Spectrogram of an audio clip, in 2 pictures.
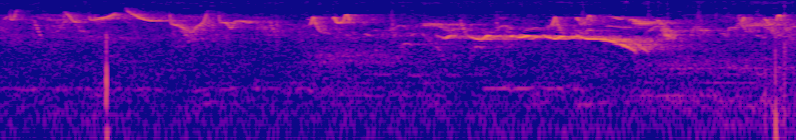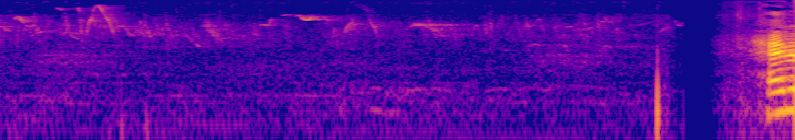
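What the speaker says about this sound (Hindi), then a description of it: "आज की सुबह में आपको चिड़ियों की चहचहाट सुनाई दे रही है।" Birds chirp faintly on a quiet morning in Mussoorie, with a thin high call and scattered tweets over near silence, broken by a few sharp knocks and a louder burst at the very end.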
